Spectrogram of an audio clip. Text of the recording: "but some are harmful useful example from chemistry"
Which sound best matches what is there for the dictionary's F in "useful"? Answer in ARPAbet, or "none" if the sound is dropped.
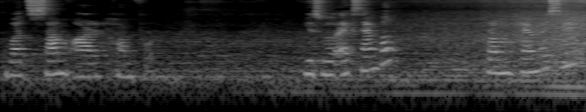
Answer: none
